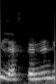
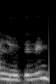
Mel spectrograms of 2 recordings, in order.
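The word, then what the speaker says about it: lieutenant: तो इसलिए इनको अपना मिलिट्री लेफ्टिनेंट या लूटिनेंट जिससे भी आप इसको प्रोनाउंस करते हैं वो पॉइंट किया था।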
